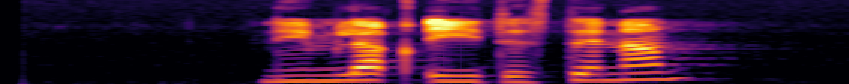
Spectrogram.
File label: "Feria", Ixil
